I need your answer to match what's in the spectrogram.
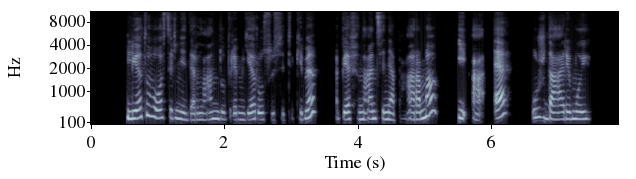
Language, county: Lithuanian, Panevėžys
